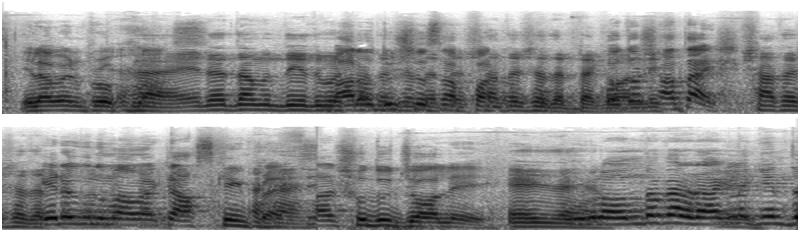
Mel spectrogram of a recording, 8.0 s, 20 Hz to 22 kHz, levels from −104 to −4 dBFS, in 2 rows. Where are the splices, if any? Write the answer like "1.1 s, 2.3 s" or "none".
5.6 s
